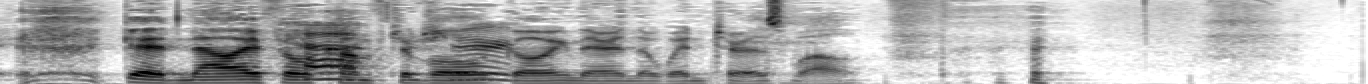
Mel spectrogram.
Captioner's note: laughter; laughter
